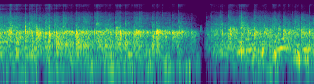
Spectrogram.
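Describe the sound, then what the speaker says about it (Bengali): A batch of students at a Teacher's Day celebration gives a dense, steady round of applause that dips briefly near the end and then resumes. "গোটা ব্যাচের জন্য একটা হাততালি।"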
